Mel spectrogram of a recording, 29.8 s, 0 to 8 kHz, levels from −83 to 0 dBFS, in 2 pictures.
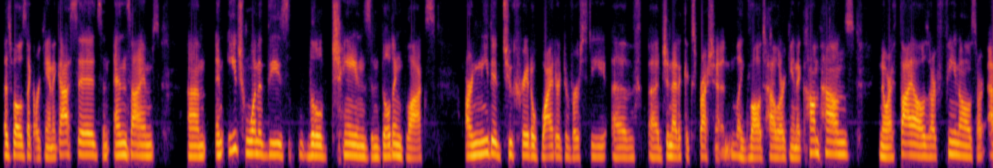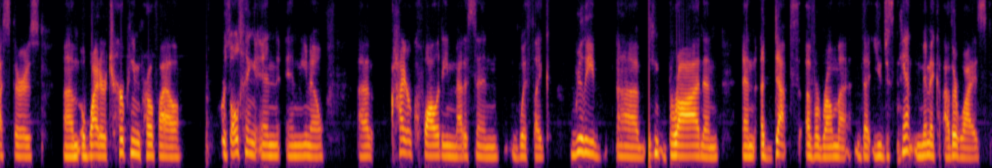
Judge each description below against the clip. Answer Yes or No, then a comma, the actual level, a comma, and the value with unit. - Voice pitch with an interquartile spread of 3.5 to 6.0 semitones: No, narrow, 2.6 semitones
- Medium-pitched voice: Yes, medium, 145 Hz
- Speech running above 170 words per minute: No, average, 150 wpm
